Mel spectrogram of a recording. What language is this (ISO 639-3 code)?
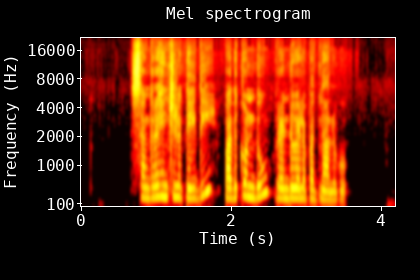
tel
